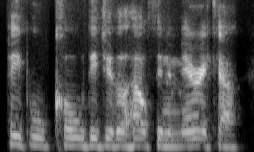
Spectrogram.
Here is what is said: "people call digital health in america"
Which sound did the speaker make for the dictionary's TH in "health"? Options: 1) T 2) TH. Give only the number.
2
